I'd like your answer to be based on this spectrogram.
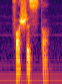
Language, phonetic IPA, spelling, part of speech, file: Polish, [faˈʃɨsta], faszysta, noun, Pl-faszysta.ogg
